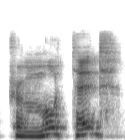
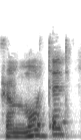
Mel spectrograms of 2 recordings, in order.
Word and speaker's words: promoted: So we've got early retirement, promoted, it's 3 syllables, stress on the second, promoted, employer, 3 syllables, stress on the second, sacked.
